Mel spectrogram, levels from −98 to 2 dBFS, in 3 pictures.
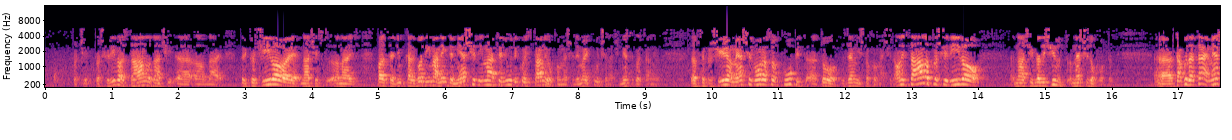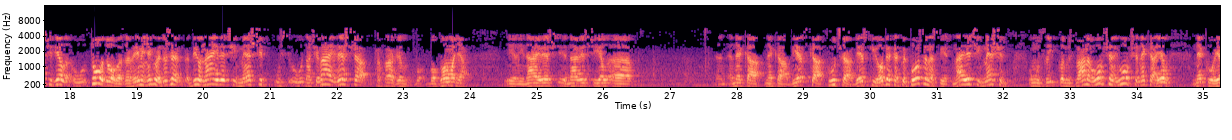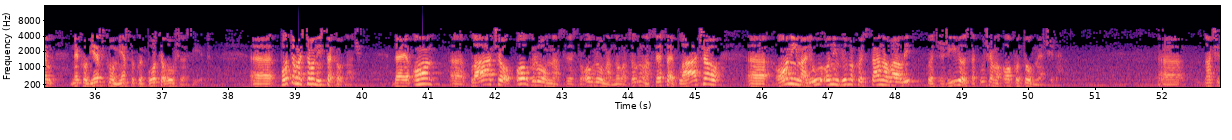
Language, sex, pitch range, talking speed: Croatian, male, 140-220 Hz, 155 wpm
